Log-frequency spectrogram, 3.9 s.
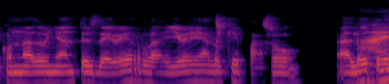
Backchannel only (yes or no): no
